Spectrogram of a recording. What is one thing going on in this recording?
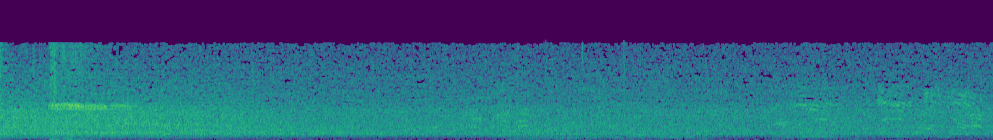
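A large stadium crowd roars and cheers, loudest at first and then settling.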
